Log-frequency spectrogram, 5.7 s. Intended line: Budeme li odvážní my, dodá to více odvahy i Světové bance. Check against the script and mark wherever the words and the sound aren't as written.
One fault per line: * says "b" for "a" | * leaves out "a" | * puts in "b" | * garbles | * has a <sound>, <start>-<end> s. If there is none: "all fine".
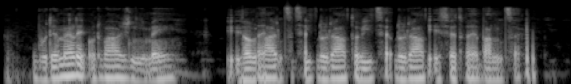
* garbles
* says "dodá" for "odvahy"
